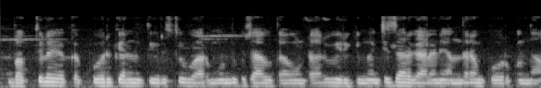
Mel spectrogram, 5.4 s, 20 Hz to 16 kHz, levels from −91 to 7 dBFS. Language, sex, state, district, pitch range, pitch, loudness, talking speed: Telugu, male, Telangana, Nalgonda, 125-130 Hz, 125 Hz, -18 LUFS, 145 wpm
